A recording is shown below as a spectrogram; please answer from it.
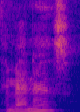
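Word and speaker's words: Jiménez: Jimenez? The accent is on the E at the end, so.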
